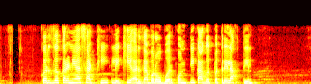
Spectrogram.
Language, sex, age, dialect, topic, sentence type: Marathi, female, 51-55, Standard Marathi, banking, question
